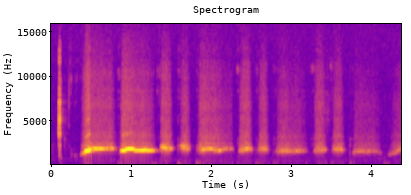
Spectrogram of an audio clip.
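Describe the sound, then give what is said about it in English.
A lone whistler carries a melody from an old movie. Clear, bright notes, many of them short with a few held longer, sound on their own with no talk. “Ellie Driver was whistling from an old Hitchcock movie”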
